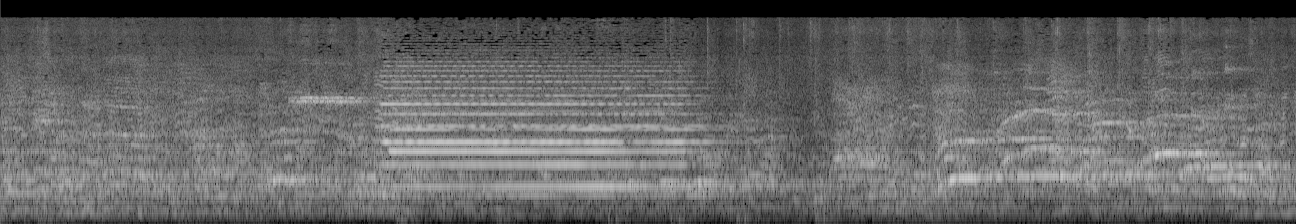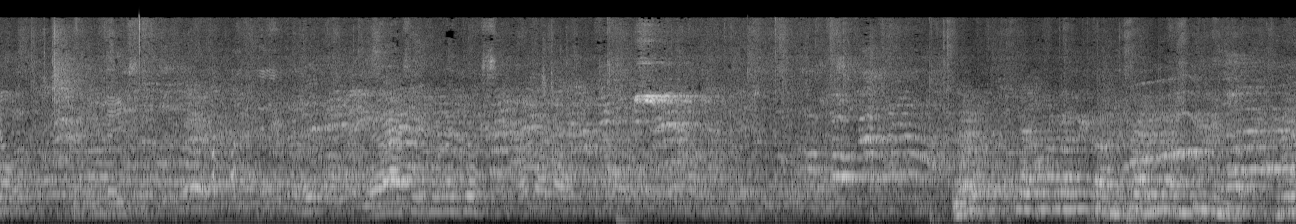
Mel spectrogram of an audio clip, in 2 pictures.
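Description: A crowd of young people chatters and shouts.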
